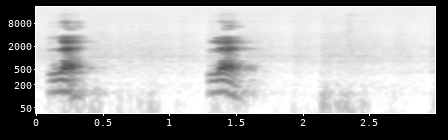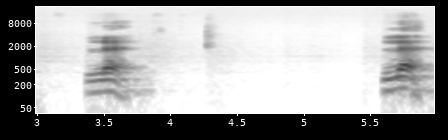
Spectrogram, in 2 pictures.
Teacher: जो जिह्वा है वो आके ताल में स्पर्श कर रही है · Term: पार्श्विक ध्वनि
